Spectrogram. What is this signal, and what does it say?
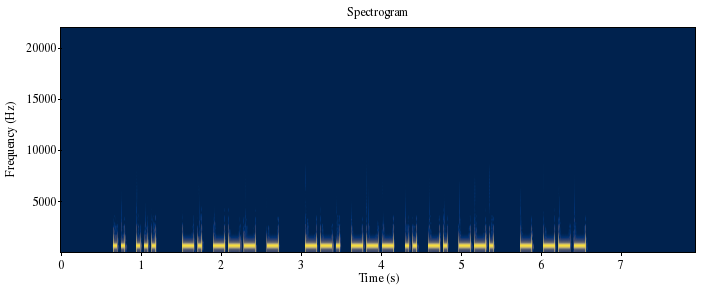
Morse code, heard as a keyed tone, about 25 wpm, 700 Hz. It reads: IS NOT GOING TO
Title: Sets of 4 Words 25wpm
